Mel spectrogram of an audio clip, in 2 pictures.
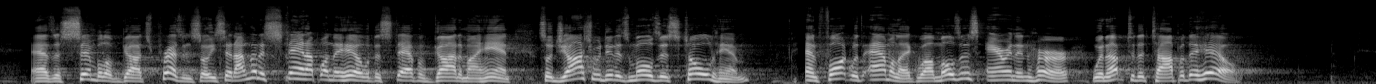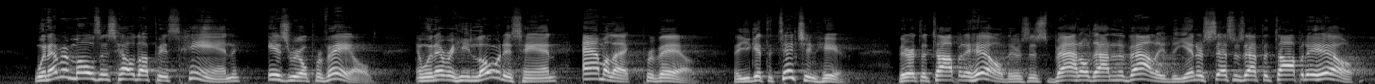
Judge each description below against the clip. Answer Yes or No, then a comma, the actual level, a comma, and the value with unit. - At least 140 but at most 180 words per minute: No, average, 200 wpm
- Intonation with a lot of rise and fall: Yes, wide, 6.0 semitones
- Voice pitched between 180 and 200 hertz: Yes, high, 190 Hz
